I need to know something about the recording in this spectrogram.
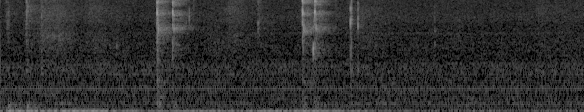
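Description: Computer mouse clicks: a single click, then a quick pair about a second in and another few about two and a half seconds in, over a faint low hum.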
